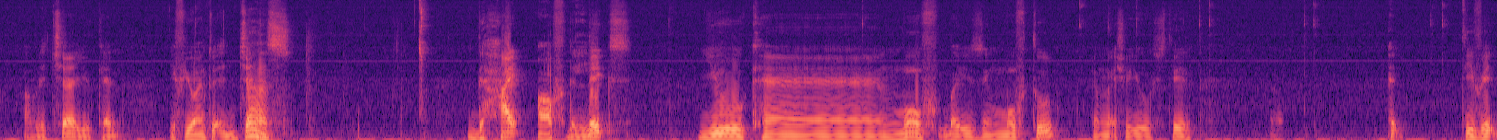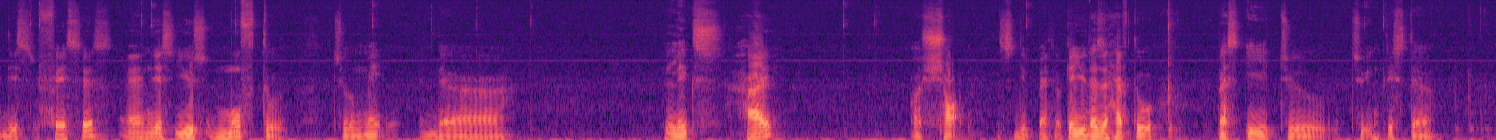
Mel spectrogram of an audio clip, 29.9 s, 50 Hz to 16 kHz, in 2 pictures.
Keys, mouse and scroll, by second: 0.5 middle click, 2.6 middle click, 8.6 click, 11.1 middle click, 12.0 click, 13.0 click, 14.3 shift+click, 15.3 click, 16.4 shift+click, 17.3 click, 18.9-19.4 scroll down 2, 19.3 middle click, 20.3 click, 23.7 click, 26.7 e, 29.7 ctrl+z.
